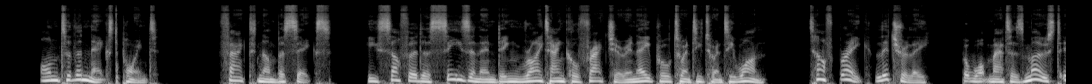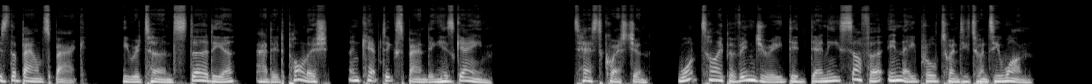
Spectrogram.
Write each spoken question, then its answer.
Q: What type of injury did Denny suffer in April 2021?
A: Correct answer. Right ankle fracture.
